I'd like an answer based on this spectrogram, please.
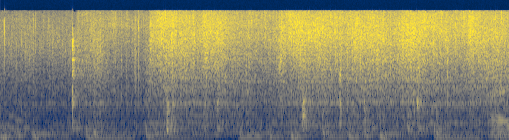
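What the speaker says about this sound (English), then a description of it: "These are looking pretty nice and sauteed." Vegetables sautéing in a pan for a Colombian fish head sancocho, a loud continuous sizzle with repeated stirring scrapes close by.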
